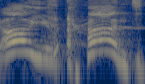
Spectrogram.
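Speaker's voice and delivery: mock, very loud, very high laughing, jeering tone. Retelling a tv scene at a poker game: imitating a laughing insult. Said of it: "he says it, like, laughingly".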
